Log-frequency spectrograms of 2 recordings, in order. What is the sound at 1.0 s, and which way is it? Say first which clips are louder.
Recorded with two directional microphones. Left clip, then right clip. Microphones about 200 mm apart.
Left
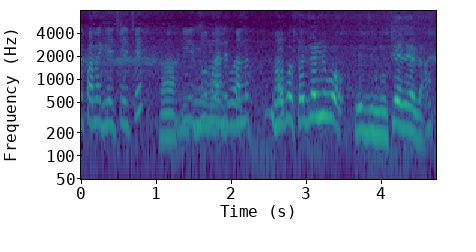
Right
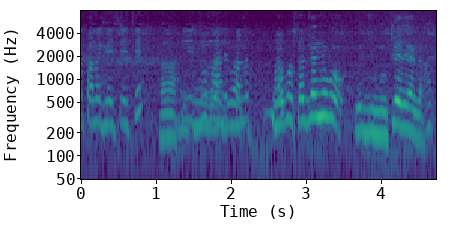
Speech: left 1 dB; 45° right (ahead or behind).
